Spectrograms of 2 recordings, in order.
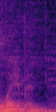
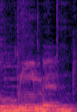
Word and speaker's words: Lehman: there and it's pronounced layman but it is not it's pronounced lehman like it's double e's man so let's split up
